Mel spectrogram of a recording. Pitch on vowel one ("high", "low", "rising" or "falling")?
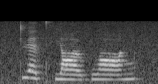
falling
